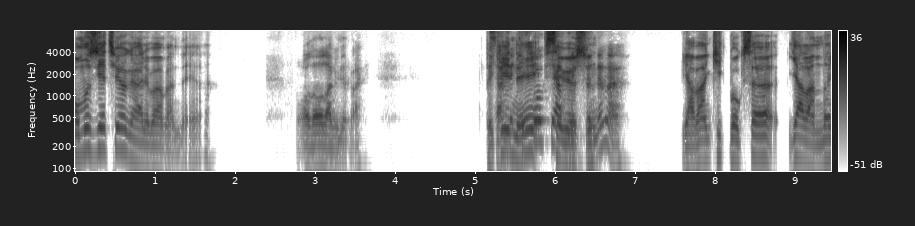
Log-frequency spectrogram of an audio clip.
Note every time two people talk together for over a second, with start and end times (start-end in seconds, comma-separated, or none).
5.2-6.6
